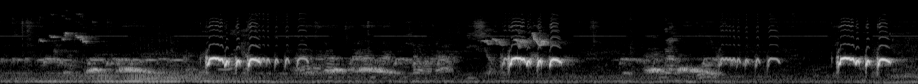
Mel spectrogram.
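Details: Loud local Javanese zebra dove used to coax silent or lazy doves into answering: a rolling, stuttered coo phrase returning about every three seconds, with softer lower coos and faint twittering from other birds.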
